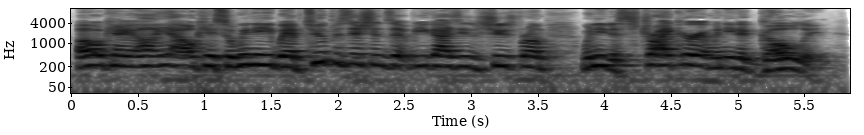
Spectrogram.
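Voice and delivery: high, busy organiser voice; imitated coach rattling off what's needed; coaches recruiting players. Acting out soccer coaches recruiting players.

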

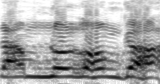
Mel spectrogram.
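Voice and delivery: repeated as a shout, NO hit hardest. Real, not acted. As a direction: shout "I'm no longer" back at them. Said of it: "I said".

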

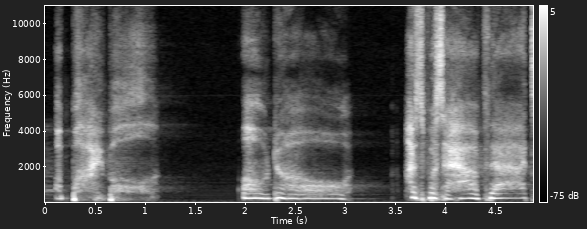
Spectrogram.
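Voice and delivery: very soft, half-whispered panic under the breath; hushed dismay. Acted. Kid caught without a Bible at family study, hushed dismay. Voicing herself as distracted child caught out.

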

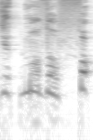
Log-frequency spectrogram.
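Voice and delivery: high mock yell of an angry wife; retold yelling. Wife cursing at the cab driver, high-pitched mock yell. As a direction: imitate her screaming insult up high. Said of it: "All I heard was her like".

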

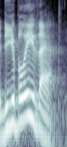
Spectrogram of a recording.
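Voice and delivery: usual speaking voice

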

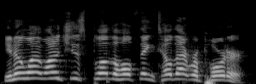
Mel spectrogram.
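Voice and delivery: high, fast acted urging; mock exasperation. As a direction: rush it out like a fed-up butler. Acts out Alfred's exasperated urging.

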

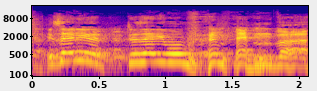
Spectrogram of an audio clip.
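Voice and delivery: laughing mock question. Mock quizzing about old references.

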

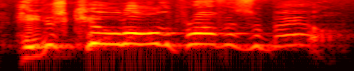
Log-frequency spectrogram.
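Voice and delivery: high and fast, swept up; rapid excited preaching. Acted. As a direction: tell it like a thrill. Preacher builds to excited telling.

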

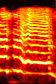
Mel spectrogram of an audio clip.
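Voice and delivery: high, loud mock-hysterical protest; retold meltdown. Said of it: "I'm doing the whole thing".

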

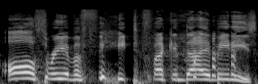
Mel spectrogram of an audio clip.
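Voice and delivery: put-on high-pitched, worked-up Boston accent; hammed-up Boston local. Bostonian bragging about mother losing feet, comic Boston rant. Improvised angry Boston donut lover.

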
